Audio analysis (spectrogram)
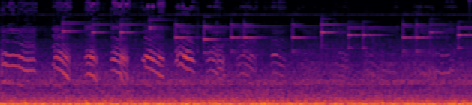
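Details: A Chihuahua puppy, on the day it is brought home, whines in quick, high, downward-sliding cries, wanting to be held during the car ride home. Steady high tones and a low rumble sound behind.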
